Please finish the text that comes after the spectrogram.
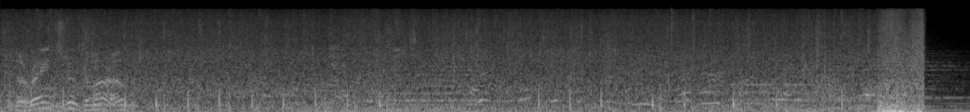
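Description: Steady rainfall patters throughout with dense dripping in The Witcher Enhanced Edition, while occasional voices and soft musical tones sit in the background; a brief louder thump near the end.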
